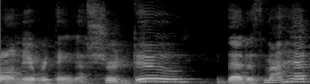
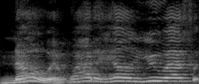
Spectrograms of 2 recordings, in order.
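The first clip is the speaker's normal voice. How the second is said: put-on irate, angry outburst, high-pitched; 7 semitones higher than usual. Retelling a customer's reply on the phone: imitating a customer going off. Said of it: "she just went off".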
